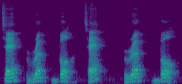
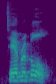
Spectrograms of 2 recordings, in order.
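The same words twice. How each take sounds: First: "Terrible" drawn out slowly, syllable by syllable; slow syllable demo. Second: Said in the usual way. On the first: Shown as a demonstration. Teacher slowly repeating "Terrible" for students to count syllables. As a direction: stretch "Terrible" so each syllable is heard.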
